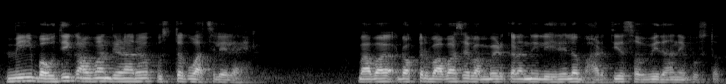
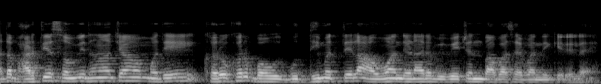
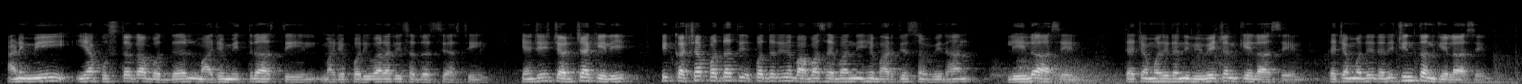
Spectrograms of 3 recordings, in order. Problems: constant background noise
